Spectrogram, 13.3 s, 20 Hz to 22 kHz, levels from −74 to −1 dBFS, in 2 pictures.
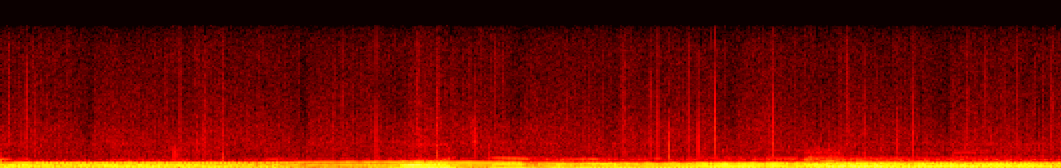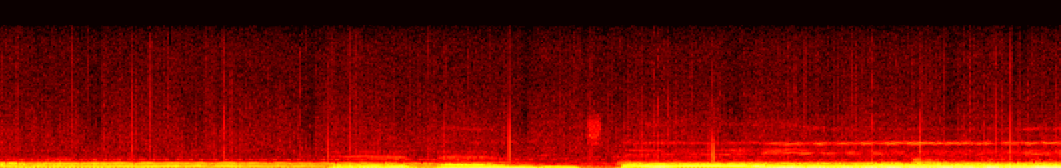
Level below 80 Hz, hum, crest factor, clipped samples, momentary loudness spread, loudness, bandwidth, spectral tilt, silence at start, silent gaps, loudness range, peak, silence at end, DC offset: -34 dBFS; none; 14 dB; under 0.1%; 9 LU; -19 LUFS; 18.5 kHz; -8 dB/octave; 0 s; none; 5 LU; -4 dBFS; 0 s; 0.2%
